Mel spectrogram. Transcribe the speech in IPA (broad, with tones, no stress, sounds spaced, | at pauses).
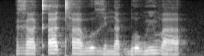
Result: ɣ a˨ kʼ a˦ tʰ a˨ β ʊ˦˨ ɣ ɪ˨ n a˨ ɡ͡b o˦˨ β ĩ˦ β a˨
